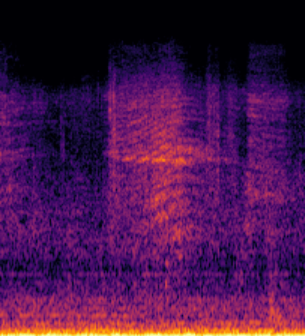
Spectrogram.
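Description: A steady low rumble with a hiss over it, the hiss swelling briefly in the middle.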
